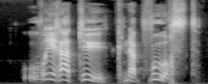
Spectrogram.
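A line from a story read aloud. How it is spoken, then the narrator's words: Exclaiming. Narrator (French): s'écria le piqueur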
